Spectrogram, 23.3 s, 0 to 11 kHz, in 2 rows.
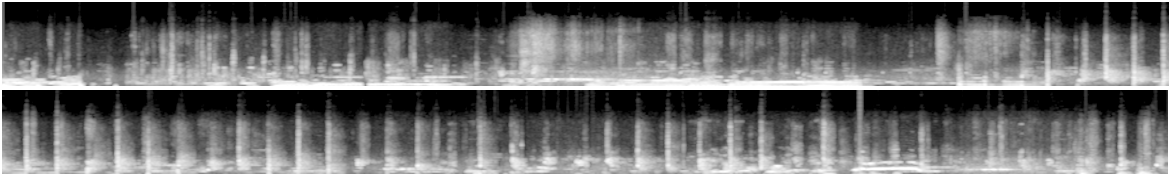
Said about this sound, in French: Tous les soirs à 21h, l'applaudissement solidaire. Bravo à tout le monde.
